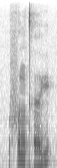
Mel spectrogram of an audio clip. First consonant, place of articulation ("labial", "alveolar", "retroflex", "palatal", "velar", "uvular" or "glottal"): labial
